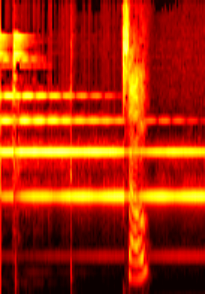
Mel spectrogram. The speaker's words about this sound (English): Now, ring the bell, please.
